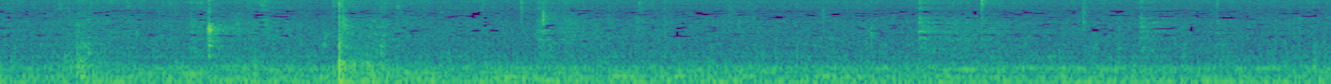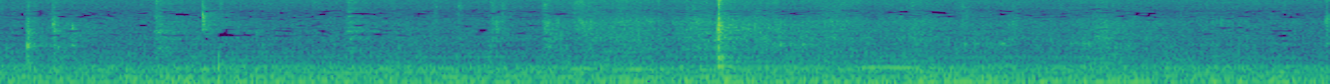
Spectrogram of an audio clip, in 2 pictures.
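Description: Hot oil sizzling steadily in a wok as spoonfuls of mashed tofu batter deep-fry, with a few sharp clinks of a metal spoon against the wok, the loudest near the end.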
